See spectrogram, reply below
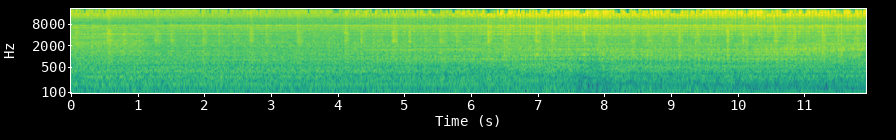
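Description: Diesel idling with a light, uneven metallic rattle riding over the clatter, pointing to a worn, slack timing chain.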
